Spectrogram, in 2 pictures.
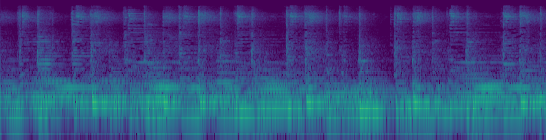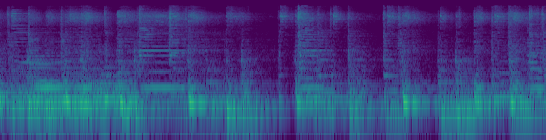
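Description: Electric guitar strummed in a steady rhythm-guitar part, recorded while the song's backing tracks play back.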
